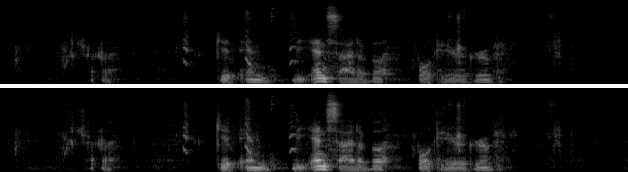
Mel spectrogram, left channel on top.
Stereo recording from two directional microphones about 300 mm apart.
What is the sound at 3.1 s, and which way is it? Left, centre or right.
Speech, centre.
